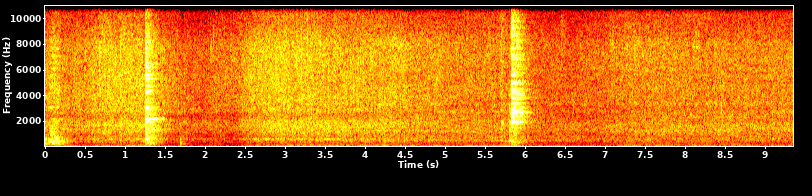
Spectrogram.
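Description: Mint leaves, onion and green chillies sizzling steadily in oil in a non-stick frying pan, with a spatula stirring and knocking sharply against the pan twice, about a second in and again near six seconds. The mix is frying until the oil separates and rises to the top, the sign that it is well fried.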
